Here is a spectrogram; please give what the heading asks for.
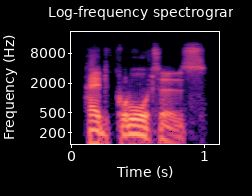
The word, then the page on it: Headquarters: British English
